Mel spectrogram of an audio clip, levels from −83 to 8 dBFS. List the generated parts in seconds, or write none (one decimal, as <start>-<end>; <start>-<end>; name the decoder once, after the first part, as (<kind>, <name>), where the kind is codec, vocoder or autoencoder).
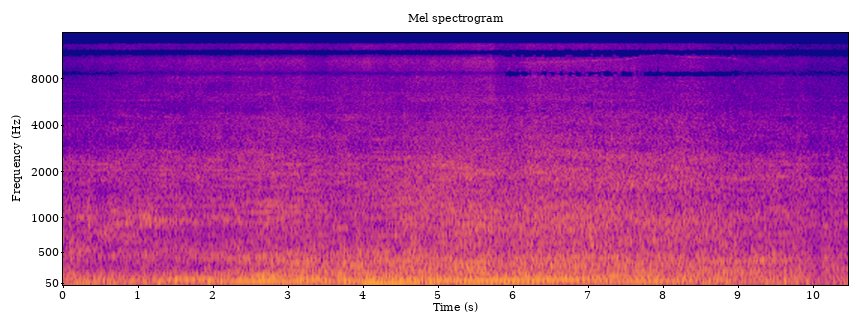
0.0-5.9 (codec, SNAC); 9.0-10.5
